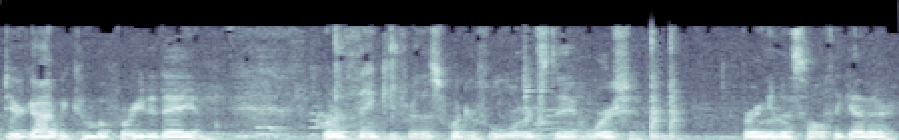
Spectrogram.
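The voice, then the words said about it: Hoarse, quiet, strained voice. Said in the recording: “forgive me first off, if I don't enunciate a lot or talk very loudly. Like I said, I'm losing my voice”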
